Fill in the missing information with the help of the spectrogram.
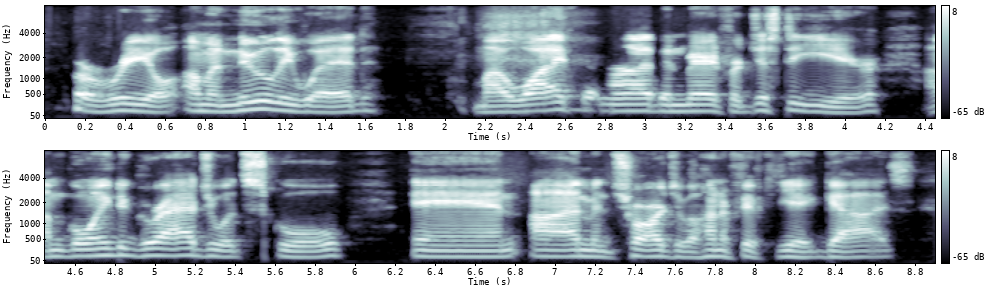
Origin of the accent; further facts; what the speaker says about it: Pennsylvania, United States; moved away; also born or lived in Tennessee; I grew up in Pennsylvania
